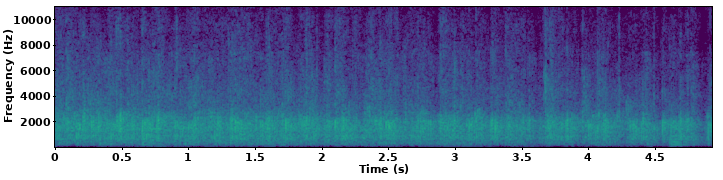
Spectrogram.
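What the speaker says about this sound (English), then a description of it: "Can we give our budgeteers a round of applause" A large crowd applauds steadily for budgeteers at a Cook County public announcement, dense clapping holding loud and even throughout with a faint voice or two underneath.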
